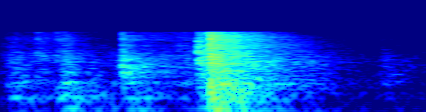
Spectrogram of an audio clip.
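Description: A few soft knocks, then a sharper bang about a second in that dies away over about half a second.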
